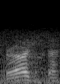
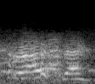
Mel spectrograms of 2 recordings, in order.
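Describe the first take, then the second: First: It is said flatly, without feeling. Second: It is said with strong feeling.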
